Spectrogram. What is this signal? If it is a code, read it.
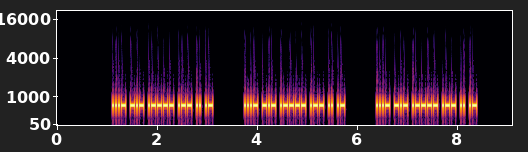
Morse code, heard as a keyed tone, about 40 wpm, 700 Hz. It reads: VK1WIA VK1WIA VK1WIA
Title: DXCC-100 Call Signs - 6 Characters - Repeated 3x - 40wpm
